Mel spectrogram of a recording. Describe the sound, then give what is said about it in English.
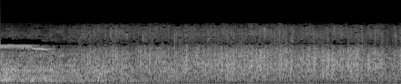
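A studio audience applauds steadily, a dense wash of clapping that stays loud and even throughout, with a brief high whistle tone fading in the first half second, applauding a panellist for speaking as the whistle went. “But they did applaud you for speaking as the whistle went.”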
